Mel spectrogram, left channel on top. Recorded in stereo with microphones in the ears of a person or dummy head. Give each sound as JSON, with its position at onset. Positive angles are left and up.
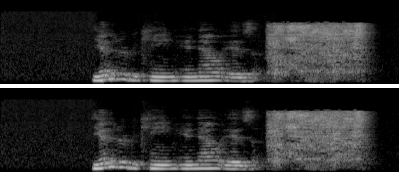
{"t": 0.9, "sound": "a man speaking", "side_deg": -85, "distance_m": 1.5}
{"t": 2.7, "sound": "tearing paper", "side_deg": -20, "distance_m": 1.2}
